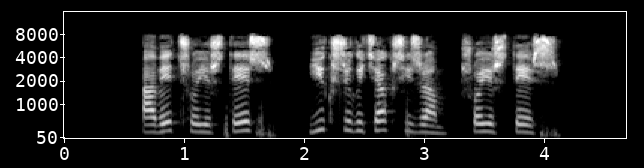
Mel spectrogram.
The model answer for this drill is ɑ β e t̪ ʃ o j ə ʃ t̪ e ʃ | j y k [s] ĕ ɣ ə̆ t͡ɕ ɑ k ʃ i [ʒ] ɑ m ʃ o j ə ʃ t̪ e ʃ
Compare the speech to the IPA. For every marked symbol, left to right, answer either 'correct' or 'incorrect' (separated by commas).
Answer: incorrect, correct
